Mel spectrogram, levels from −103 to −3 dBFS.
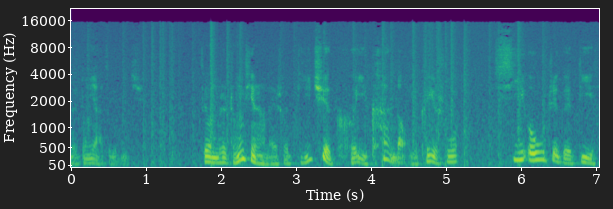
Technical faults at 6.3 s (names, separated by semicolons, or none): none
